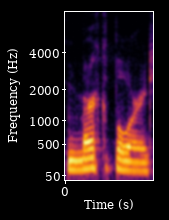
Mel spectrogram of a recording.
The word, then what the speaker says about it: Mörk Borg: Oh no, we are playing an indie RPG called MÖRK BORG, or I believe MÖRK BORG is how it is actually pronounced in It's called MÖRK BORG.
